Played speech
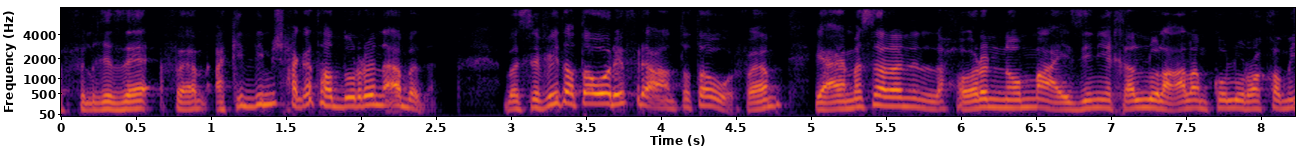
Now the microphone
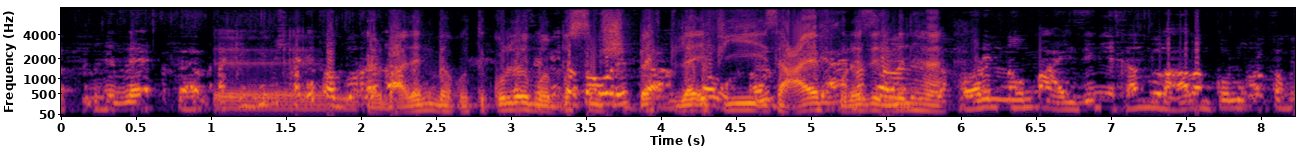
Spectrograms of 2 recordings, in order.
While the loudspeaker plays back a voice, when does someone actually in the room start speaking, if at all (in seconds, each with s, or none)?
1.0 s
